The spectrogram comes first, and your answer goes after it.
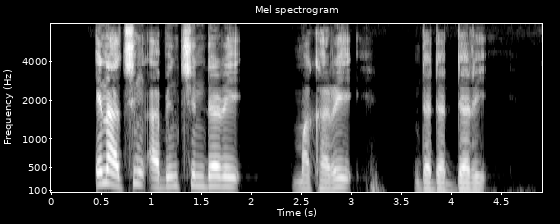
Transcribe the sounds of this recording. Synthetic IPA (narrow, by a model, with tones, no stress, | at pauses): ʔɪ˦naː˨t͡ʃɪ˦ŋʔa˨bɪ˦nt͡ʃɪ˦ndɐ˦ɽeː˦ | mɐ˨kɐ˨ɽeː˦ | da˨dɐ˨dːɐ˦ɽeː˦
